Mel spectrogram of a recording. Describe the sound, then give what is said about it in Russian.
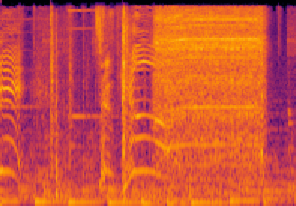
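An electric screwdriver's motor whirs in short bursts, its whine sweeping upward in pitch on each trigger pull, then holds a loud steady run before cutting off. A faint voice may be heard under it. “Что это? Электрическая отвертка?”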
